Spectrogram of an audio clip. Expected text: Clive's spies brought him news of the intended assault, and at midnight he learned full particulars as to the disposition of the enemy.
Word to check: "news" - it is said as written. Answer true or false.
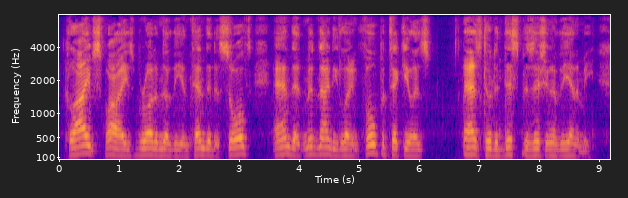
false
